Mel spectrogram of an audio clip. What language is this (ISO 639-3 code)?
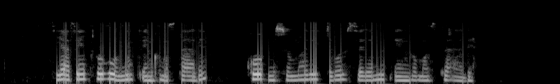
kln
